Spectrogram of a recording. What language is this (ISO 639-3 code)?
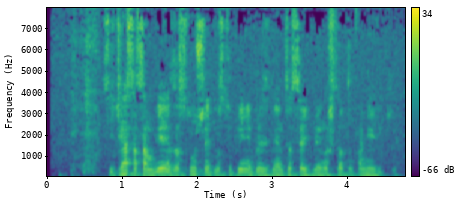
rus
